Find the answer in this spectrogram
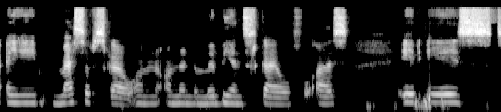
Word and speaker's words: Namibia: So around this work you're doing down there in Namibia, how do you say that word exactly?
